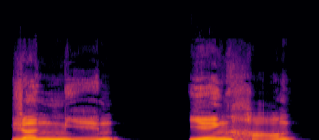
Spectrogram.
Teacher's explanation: 阳平起音要比阴平稍低，然后慢慢升到最高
